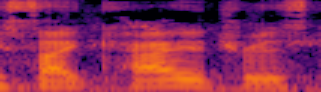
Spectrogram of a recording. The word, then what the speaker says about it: psychiatrist: can't you hear a psychiatrist using the bathrooms you don't know because the P is silent yeah yeah the P is silent the beginning yeah alright alright here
